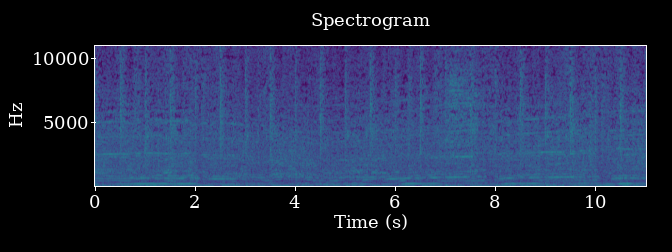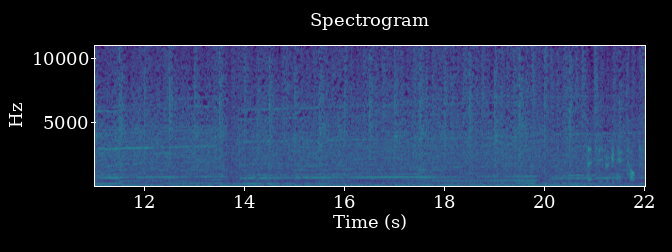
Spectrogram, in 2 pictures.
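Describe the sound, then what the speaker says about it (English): A car slides under the handbrake with tires skidding and squealing. A loud, continuous engine note rises and falls beneath the screech for the whole stretch. "Touch of handbrake, I'd like to see you control the slide."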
